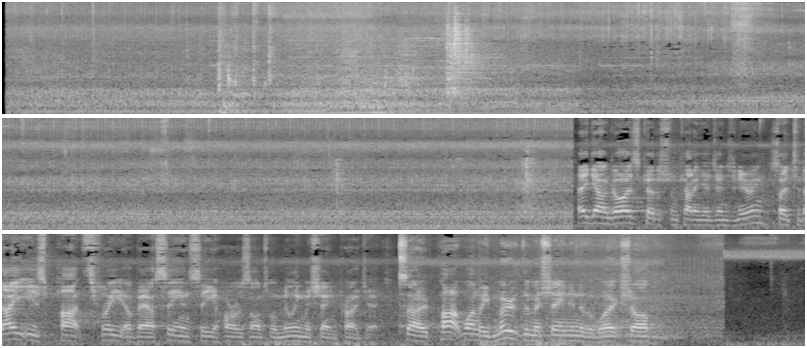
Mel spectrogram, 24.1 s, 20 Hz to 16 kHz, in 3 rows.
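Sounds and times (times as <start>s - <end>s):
forklift engine running: 0.0s - 13.8s, 20.3s - 23.3s
metal bin clunking on concrete: 3.7s - 5.1s.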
